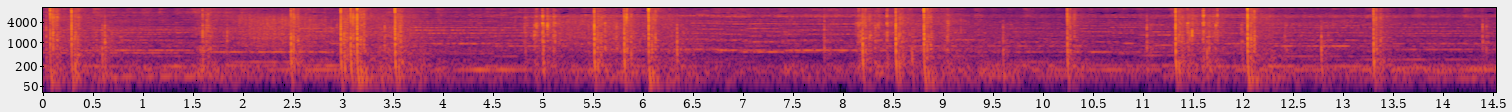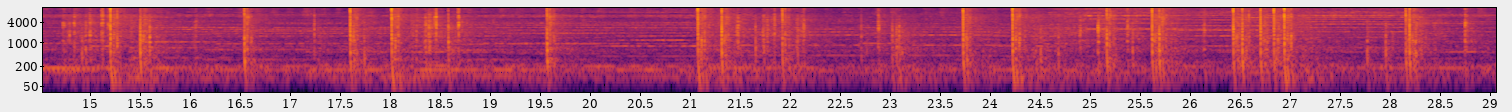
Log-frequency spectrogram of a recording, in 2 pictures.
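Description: Aerial fireworks bursting in an irregular stream of sharp bangs, densest a few seconds in and near the end, over the music of a pyromusical show.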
